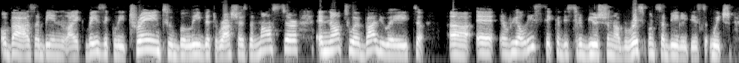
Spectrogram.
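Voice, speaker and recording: A woman with an Italian accent, speaking as a guest commentator in an interview. She talks earnestly and in a measured way, laughing easily between her points. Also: medium pitch, slightly rough, no room sound, lo-fi sound. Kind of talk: political interview talk.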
